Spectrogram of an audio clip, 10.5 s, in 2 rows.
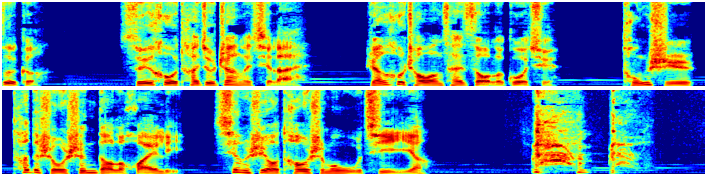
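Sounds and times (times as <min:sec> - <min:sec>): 
speech: 0:00.0 - 0:08.6
man coughing: 0:09.2 - 0:10.2.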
